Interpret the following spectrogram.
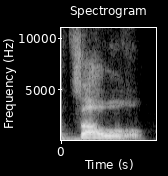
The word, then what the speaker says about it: vowel: Now that word vowel itself is challenging because it's got a V and a W sitting right next to each other. So pronounce that sitting back at home, vowel. So it's biting the V and rounding the W.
